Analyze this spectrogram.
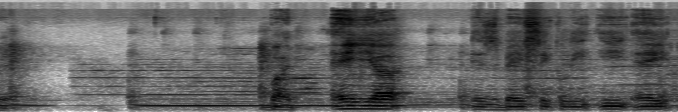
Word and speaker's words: Ea: E A the one y'all call Inky. His name is EA and EA is pronounced E a.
